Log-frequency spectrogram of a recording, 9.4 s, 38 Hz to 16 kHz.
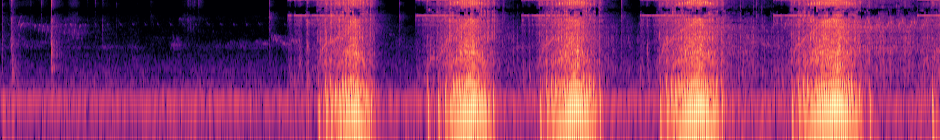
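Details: Four-stroke nitro RC crawler with a newly installed Revo 3.3 transmission, first start on a glow starter with no driveshaft fitted, so no load. It revs up and back about once a second, picking up cleanly and running freely.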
